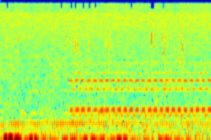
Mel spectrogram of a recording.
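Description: Phone ringing in the video game Resident Evil Requiem: a steady electronic ringing tone that starts after a brief moment and holds, moderately loud over a low background hum.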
